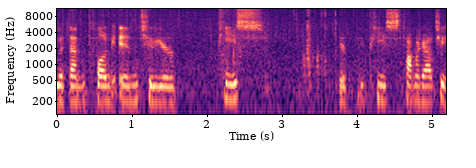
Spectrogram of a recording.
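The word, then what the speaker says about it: P's: then plug into your piece your piece Tamagotchi. It's P apostrophe S, but it's pronounced like peace.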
